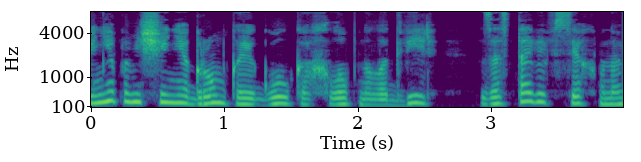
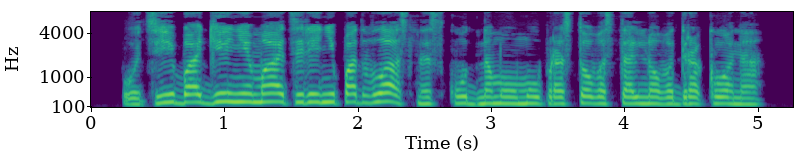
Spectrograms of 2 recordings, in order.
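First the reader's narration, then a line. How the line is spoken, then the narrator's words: Booming deep voice. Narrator (Russian): прогремел звучный низкий голос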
